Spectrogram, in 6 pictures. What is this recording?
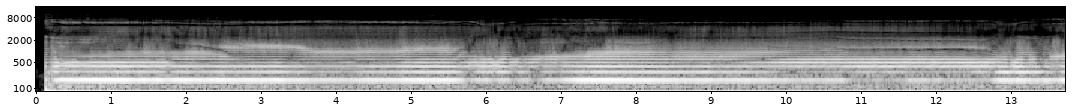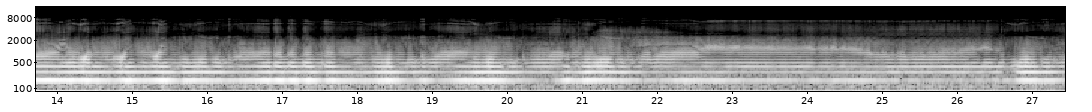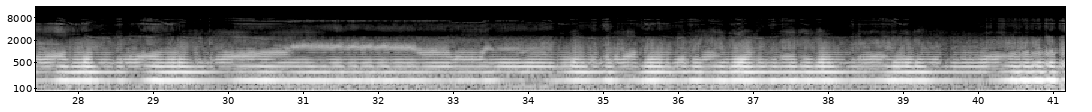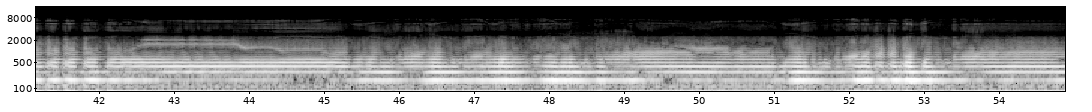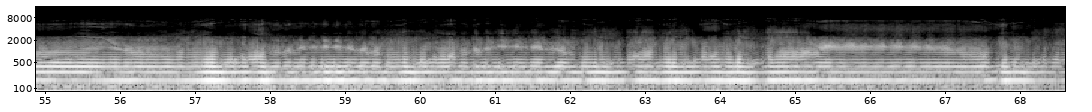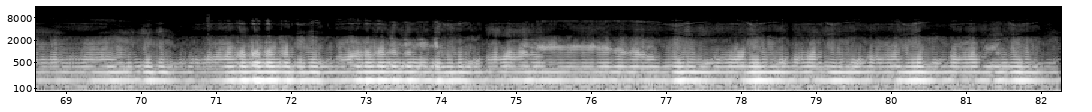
Sound of DIY didjeridoo. Recorded with two mics (Shure SM-7 & Oktava condenser mic). DAW - Reaper. Interface - Tascam US-1800. Didjeridoo is made of plastic plumbing pipes. Recorded at 25 July 2015.
wind, didjeridoo, tribal, didgeridoo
